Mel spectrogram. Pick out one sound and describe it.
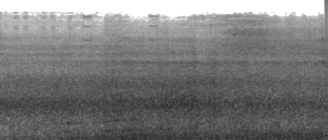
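A car passes close by.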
